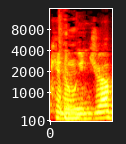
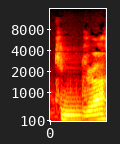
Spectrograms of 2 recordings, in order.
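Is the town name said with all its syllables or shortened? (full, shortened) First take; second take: full; shortened. First: The name is said with every written syllable. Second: The name is said with syllables run together. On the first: This is how the name looks written. The speaker calls it wrong. "It's spelt Canawindra" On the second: This is how locals actually say the name. The speaker calls it right. "but it's pronounced Kindra"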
